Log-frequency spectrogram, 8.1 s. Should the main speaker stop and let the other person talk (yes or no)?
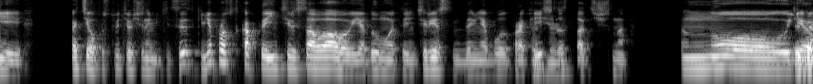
yes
